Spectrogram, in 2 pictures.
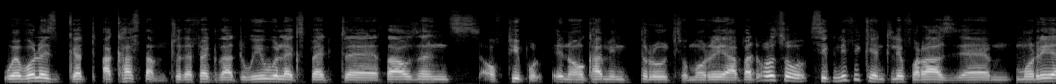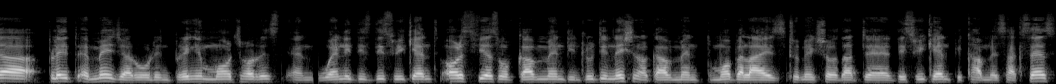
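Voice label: English; Moria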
